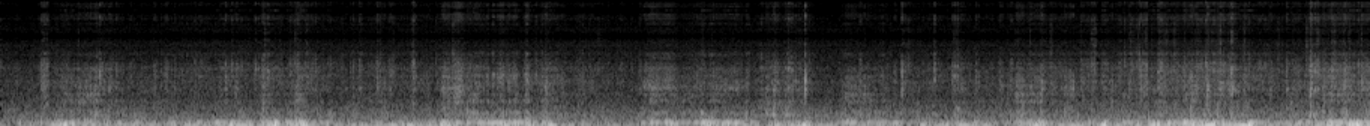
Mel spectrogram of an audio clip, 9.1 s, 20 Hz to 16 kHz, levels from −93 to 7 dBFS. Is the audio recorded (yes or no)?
yes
